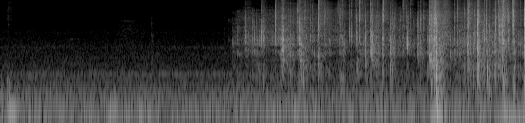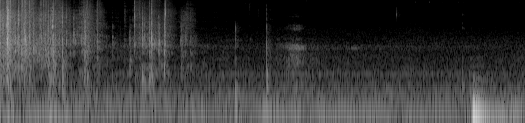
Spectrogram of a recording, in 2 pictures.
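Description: A package is unwrapped with busy crinkling, crackling and tearing of wrapping that builds over several seconds and then thins out. The sounds are fairly quiet, and a sharp knock comes near the end.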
